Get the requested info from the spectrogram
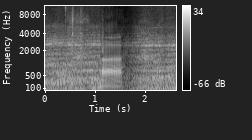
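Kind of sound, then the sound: sound effect, airplane landing sound effect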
